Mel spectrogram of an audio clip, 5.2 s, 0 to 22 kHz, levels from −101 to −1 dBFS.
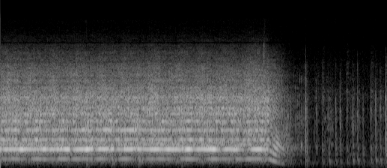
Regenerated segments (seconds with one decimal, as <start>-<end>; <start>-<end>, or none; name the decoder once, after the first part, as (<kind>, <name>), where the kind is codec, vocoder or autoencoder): none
